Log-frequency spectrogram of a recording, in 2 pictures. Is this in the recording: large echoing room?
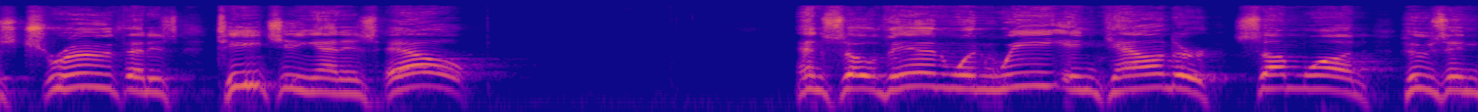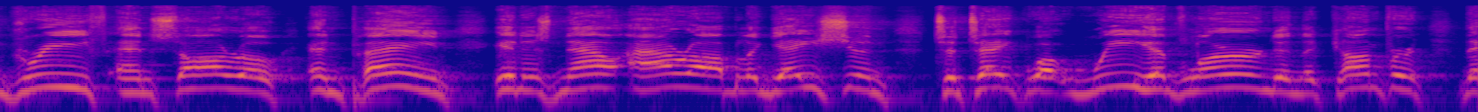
yes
